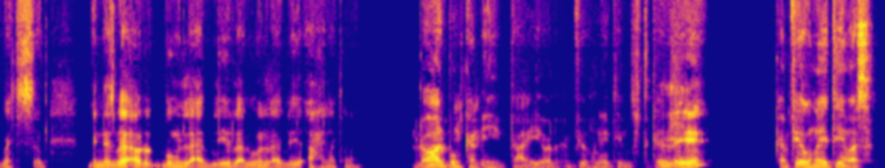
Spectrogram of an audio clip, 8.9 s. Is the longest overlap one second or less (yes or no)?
yes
